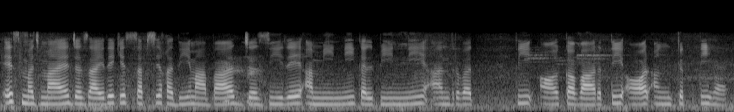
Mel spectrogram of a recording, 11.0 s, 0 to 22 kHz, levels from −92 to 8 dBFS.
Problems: constant background noise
